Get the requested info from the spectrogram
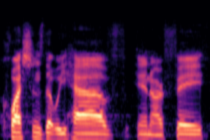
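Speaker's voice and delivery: ordinary talk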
